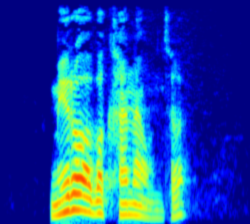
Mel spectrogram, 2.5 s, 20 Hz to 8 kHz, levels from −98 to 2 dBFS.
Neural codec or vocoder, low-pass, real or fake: none; 7.2 kHz; real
